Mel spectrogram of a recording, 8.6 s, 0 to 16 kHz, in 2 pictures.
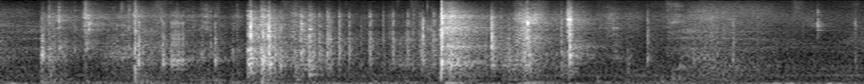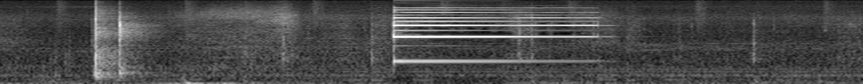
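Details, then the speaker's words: VW Golf 5 instrument cluster (also Caddy, Eos, Tiguan, Touran) after repairing the dead warning/light buzzer speaker, plugged in for testing: clean ringing gong chime slowly dies away; warning buzzer and display work. "So warning buzzer works, display also works, as we just saw."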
